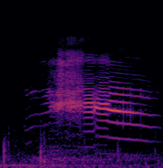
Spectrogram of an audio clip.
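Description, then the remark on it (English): A mean-looking cat lets out one long, drawn-out meow with a whiny, wavering tone, lasting over a second. No one speaks. “The mean-looking cat sees the glow from down the street.”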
